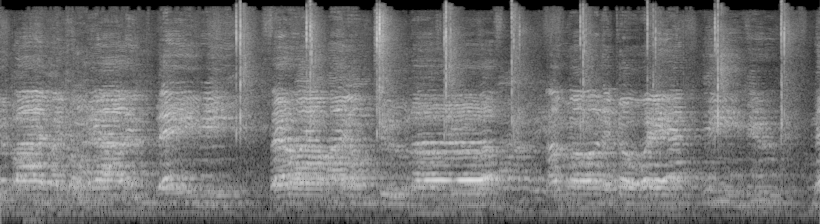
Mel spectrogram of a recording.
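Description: Male barbershop quartet singing a cappella in four-part close harmony, in phrases that break and start again every second or two.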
